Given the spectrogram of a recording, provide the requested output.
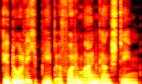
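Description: Woman reading a novel aloud, low voice, dry close sound. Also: quick pace, gravelly, no room sound. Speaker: audiobook reader. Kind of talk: scripted narration.

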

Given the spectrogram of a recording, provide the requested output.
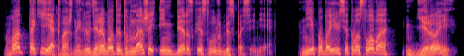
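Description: A man's voice: on the high side, big pitch swings, normal speed, a little mellow, no echo, clean studio sound, pitched above the performer's own voice. A man voicing a slick, pushy young male TV reporter with an eager, insistent manner. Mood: grandiose.

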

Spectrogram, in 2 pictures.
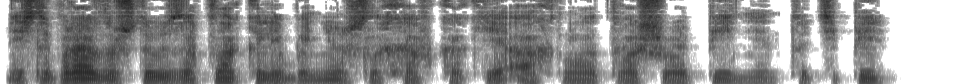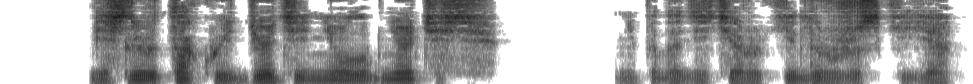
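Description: A timid, pleading gentleman from a classic novel, read by a man narrating the audiobook. He speaks softly and quietly in a very low, dark, husky voice. Dry recording close to the mic. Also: fairly even intonation, fairly quick, no echo.

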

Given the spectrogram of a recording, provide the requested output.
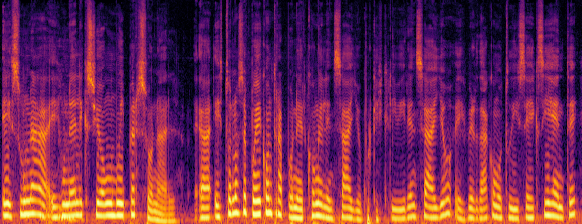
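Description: A woman poet answering a radio interview in a thoughtful, reflective way, pausing to search for words. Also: on the low side, expressive, dark tone, a little hiss or hum.

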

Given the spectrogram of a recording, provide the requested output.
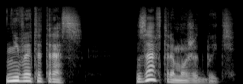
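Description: A man's voice: medium pitch, big pitch swings, dry recording, studio quality, natural voice. A man voicing a resolute, grave young woman in an audiobook, speaking firmly and earnestly. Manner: firm, earnest, measured.

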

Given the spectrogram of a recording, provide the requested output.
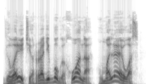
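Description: Audiobook: an ardent, pleading young hero, read by a male narrator, animated delivery. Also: medium pitch, normal speed, dry recording. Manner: fervent and pleading. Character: passionate young man, ardent lover. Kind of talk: audiobook reading.

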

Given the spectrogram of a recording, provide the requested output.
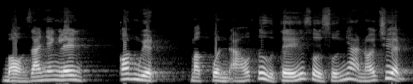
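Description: A woman voicing an angry older mother-in-law who scolds in a loud, shrill, lamenting voice. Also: lively intonation, normal speed, lightly acted. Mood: scolding.

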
